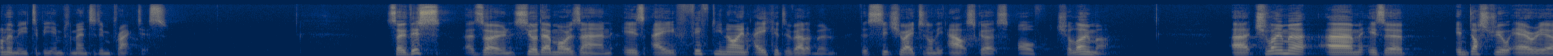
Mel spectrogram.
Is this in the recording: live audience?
yes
